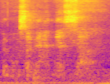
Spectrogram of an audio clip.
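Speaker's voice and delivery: voiceless whisper.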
